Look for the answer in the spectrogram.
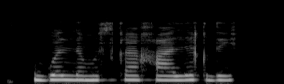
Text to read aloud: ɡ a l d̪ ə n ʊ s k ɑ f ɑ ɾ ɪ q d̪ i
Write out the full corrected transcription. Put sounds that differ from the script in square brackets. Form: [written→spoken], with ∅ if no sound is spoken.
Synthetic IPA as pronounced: ɡ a l d̪ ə [n→m] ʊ s k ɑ [f→x] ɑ [ɾ→l] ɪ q d̪ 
